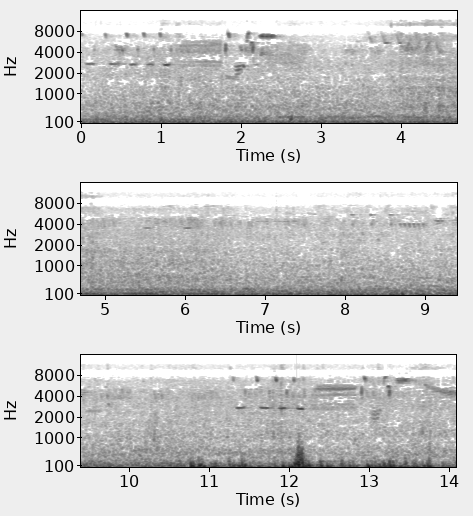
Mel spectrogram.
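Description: Steady low rush of lake water and wind on the microphone, with small birds chirping a few short notes near the start and again near the end. In the last few seconds, irregular low thumps break in on the microphone.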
